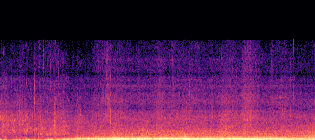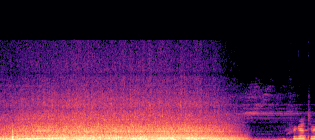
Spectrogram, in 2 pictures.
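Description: A boat engine drones loudly.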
